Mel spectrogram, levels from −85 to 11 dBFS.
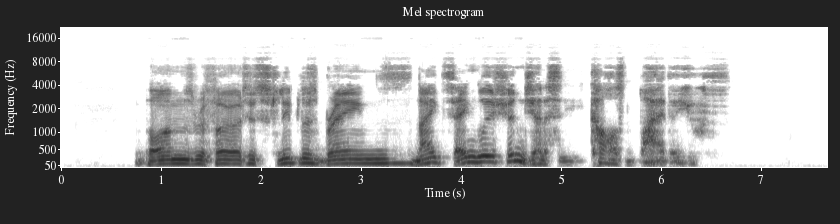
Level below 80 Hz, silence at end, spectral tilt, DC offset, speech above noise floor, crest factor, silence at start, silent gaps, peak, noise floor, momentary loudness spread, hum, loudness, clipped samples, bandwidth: -44 dBFS; 1 s; -5.5 dB/octave; under 0.1%; 65 dB; 14 dB; 0.75 s; none; 0 dBFS; -78 dBFS; 11 LU; none; -14 LUFS; under 0.1%; 9.4 kHz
